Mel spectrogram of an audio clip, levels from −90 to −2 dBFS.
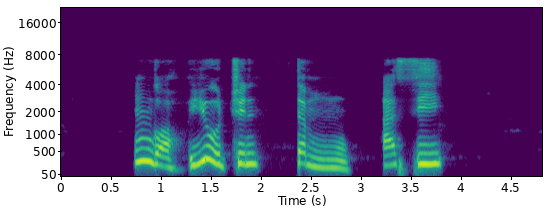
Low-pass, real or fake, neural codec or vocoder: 7.2 kHz; fake; codec, 16 kHz in and 24 kHz out, 1 kbps, XY-Tokenizer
